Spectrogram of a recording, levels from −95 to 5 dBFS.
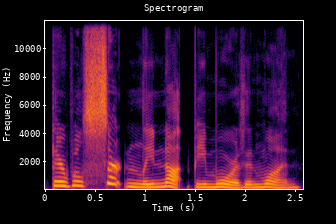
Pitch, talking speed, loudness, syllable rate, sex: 240 Hz, 185 wpm, -18 LUFS, 5.0 syllables/s, female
